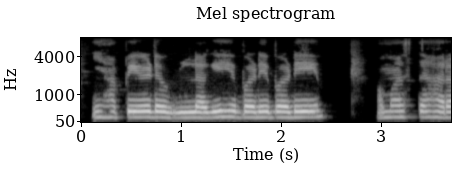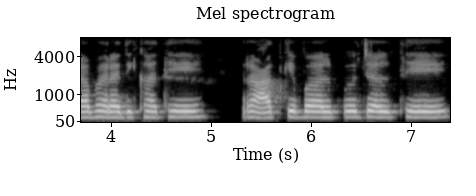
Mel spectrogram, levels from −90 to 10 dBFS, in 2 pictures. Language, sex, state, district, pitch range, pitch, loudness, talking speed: Chhattisgarhi, female, Chhattisgarh, Sarguja, 195-205 Hz, 200 Hz, -14 LUFS, 130 wpm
